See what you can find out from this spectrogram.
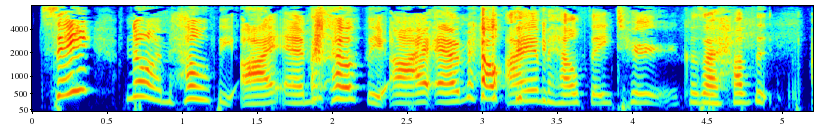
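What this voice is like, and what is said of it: Nasal, congested voice. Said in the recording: “we both have runny noses ... my voice is like nasally or something. It's not very nice.”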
